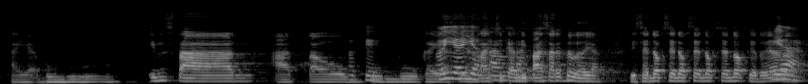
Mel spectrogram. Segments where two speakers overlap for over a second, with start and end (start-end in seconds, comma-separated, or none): 4.4-5.9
